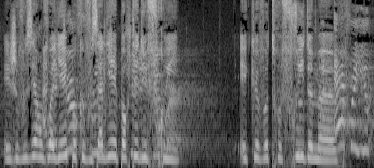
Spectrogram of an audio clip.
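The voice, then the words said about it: Irish accent speaking French. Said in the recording (French): “Je suis née en Irlande, comme vous pouvez l'entendre par mon accent.”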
